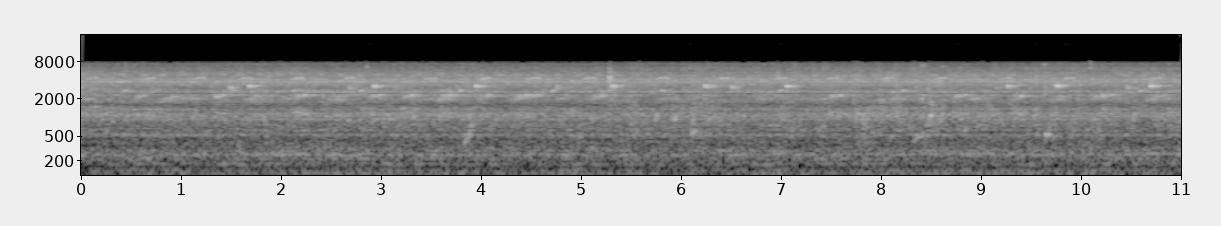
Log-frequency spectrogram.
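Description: Pond night ambience: a steady chorus of frogs and insects, with short high chirps repeating every half second or so.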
